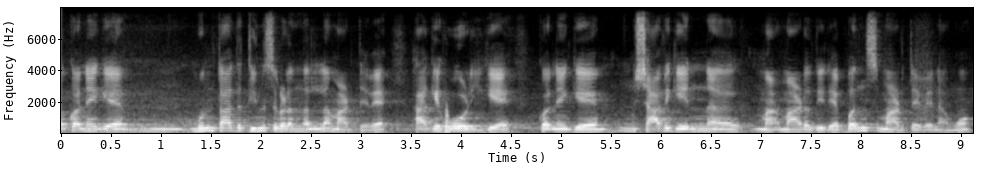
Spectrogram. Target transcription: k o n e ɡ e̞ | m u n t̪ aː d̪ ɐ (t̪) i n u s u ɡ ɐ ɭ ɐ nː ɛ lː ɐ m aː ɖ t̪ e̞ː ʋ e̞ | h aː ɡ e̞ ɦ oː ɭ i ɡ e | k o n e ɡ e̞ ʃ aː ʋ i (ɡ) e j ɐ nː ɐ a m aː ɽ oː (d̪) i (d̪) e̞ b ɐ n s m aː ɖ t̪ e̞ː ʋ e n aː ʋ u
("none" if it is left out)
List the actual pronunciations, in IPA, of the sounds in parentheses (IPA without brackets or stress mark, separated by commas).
t̪, ɡ, d̪, d̪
